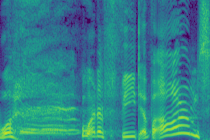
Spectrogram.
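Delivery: gasping, very high voice. A narrator reads a boy answering another boy in a group, gasping. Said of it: "gasped Tom".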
